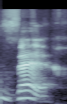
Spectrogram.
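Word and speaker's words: vert: primeira delas é o ver ver tem que ficar feliz para pronunciar essa ver que é verde a gente não fala o t Então você vai abrir o e bem aberto ver e falar até a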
